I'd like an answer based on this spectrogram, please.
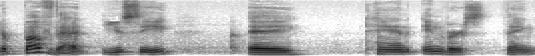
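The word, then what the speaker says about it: tan⁻¹: x = tan inverse this is not tan to the1 this is pronounced this is pronounced tan inverse or inverse tan okay it could be pronounced inverse tan as well but tan inverse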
